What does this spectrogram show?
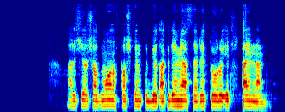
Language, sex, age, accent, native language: Uzbek, male, 19-29, Jizzax, Uzbek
